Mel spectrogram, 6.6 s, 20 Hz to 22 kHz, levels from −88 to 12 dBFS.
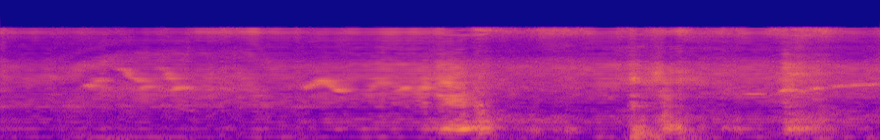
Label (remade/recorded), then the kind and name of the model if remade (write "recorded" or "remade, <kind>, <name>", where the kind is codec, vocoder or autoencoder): remade, vocoder, Vocos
